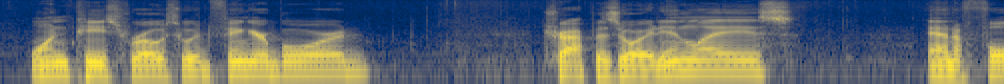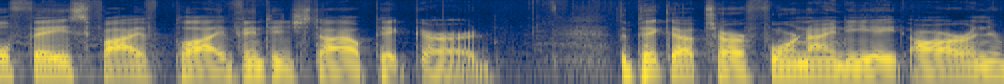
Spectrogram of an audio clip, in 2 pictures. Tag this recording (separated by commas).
Speech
